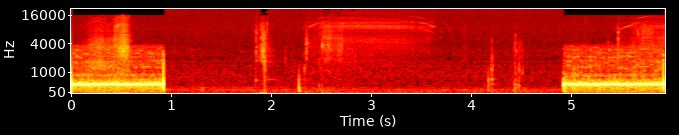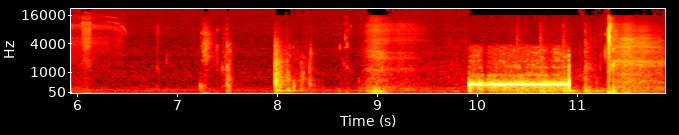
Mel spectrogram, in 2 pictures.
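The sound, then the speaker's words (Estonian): A phone ringback tone repeats three times, each steady one-second beep followed by several seconds of quiet, while someone mutters softly in the gaps as the call goes unanswered. “Please näe, et ma helistan.”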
